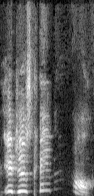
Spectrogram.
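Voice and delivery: high-pitched mock-naive quote; mimicking naive people. Host mimics people online discovering an old book, high mock voice.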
